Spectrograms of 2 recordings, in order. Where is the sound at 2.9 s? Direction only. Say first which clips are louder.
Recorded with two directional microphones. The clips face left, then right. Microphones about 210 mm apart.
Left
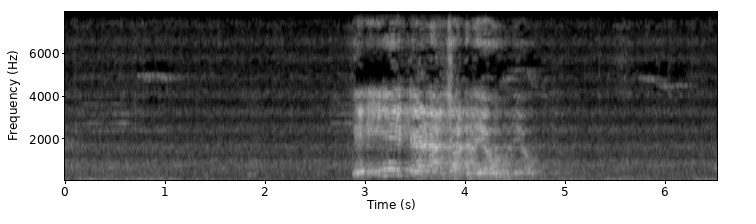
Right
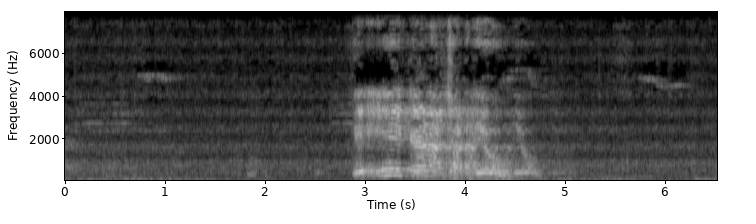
Right 2 dB; 45° right (ahead or behind).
